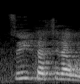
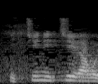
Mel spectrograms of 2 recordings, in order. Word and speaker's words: 一日: 그런데 이런 식으로 앞에 나오는 서두가 없이 그냥 바로 이치니치라든가 이런 식으로 나오면은 이것은 그냥 스이타치라고 읽는 게 아니고 그냥 이치니치 그죠? 산니치 이런 식으로 읽어도 상관이 없는 겁니다. 여기서 이것을 주인치상노 스이타치와 노우데스까 이렇게 읽으면 이상한 거예요. 그래서 앞에 월이라고 하는 개념이 없이 그냥 하루가 쓰였을 때는 이치니치라고 읽는 게 좋고요.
